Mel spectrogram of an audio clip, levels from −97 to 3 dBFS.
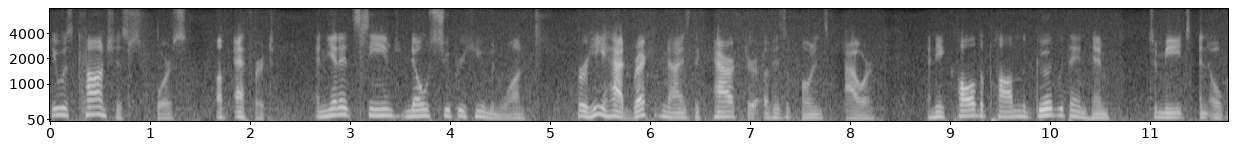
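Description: At 0.30 to 0.36 s a brief piece of the speech, about 30 ms, drops into a steady hiss. This is sound dropped by the voice detector, which likely judged quiet sound as background and stopped sending. The receiver filled the gap with synthetic noise. From 0.30 to 1.08 s the room's textured hiss turns flat and featureless. That is comfort noise in place of the background, likely generated while transmission paused.

The same clipping, likely by the voice detector, returns at 3.10 to 3.18 s, where about 80 ms of speech disappears under noise.

Comfort noise fills the pauses again at 4.86 to 5.28 s, where the background, about 23 dB below the loud speech, becomes smooth and about 2 dB quieter. It does so again at 10.70 to 11.50 s.

Between 6.56 and 9.48 s the speech turns choppy. This is sound chopped by the voice detector. It likely toggled sending repeatedly and swapped about 0.8 s of quiet edges for fill.

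Nothing is heard above 8 kHz, which fits a G.722 call link. The room noise sits about 24 dB below the speech.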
